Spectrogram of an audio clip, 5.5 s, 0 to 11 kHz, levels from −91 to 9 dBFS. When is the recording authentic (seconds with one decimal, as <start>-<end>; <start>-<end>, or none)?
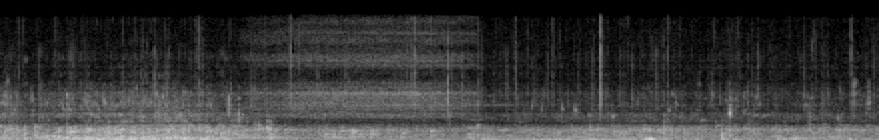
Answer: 0.0-3.9; 4.9-5.5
